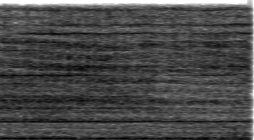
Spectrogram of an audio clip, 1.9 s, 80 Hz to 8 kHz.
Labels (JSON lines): {"label": "anthrophony, boat engine", "recorder": "SoundTrap 500"}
